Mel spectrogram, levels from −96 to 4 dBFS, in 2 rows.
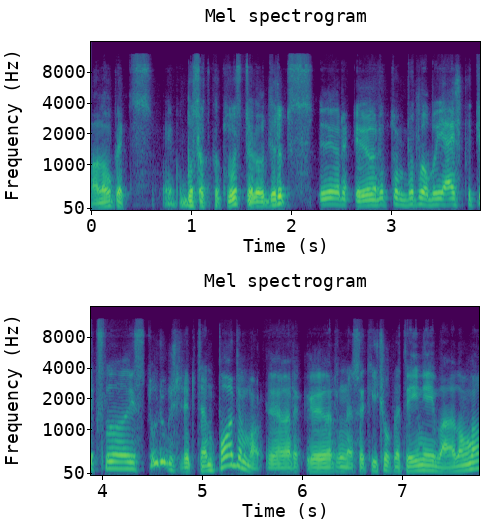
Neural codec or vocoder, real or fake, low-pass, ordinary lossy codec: codec, 24 kHz, 1 kbps, SNAC; fake; 10.8 kHz; Opus, 16 kbps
